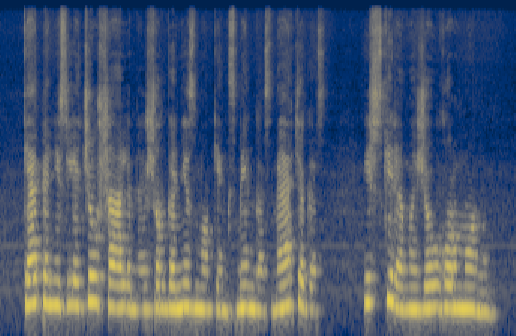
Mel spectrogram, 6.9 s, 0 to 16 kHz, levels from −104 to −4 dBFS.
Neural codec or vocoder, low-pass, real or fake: codec, 44.1 kHz, 7.8 kbps, Pupu-Codec; 14.4 kHz; fake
